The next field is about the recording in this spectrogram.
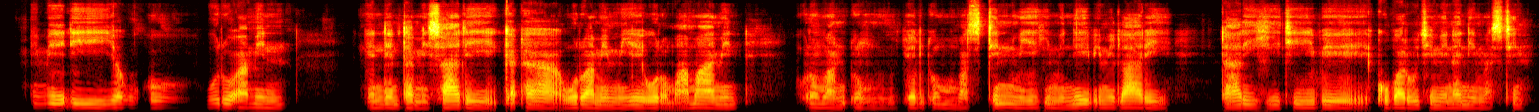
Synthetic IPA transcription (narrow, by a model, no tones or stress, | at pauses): mimeːɗijahuɡɔ | wuɾuʔamin | ɡɛndɛntamisaːliɡa̰ɗawuɾuaminmijɛwuɾṵma̰mamin | wuɾumanɗumb̥elɗumːastinmijehimineɓḭmilaːɾi | taːɾiːhitʰibɛkubaɾuːd͡ʒiminanimastin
